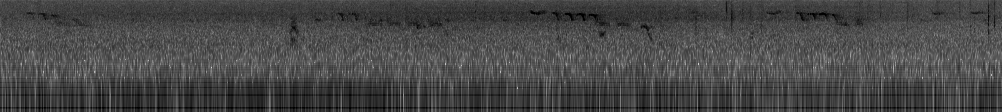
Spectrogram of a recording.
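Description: Faint, high-pitched chirps and quick little trills from small birds, coming every second or so, over a steady low rumble.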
